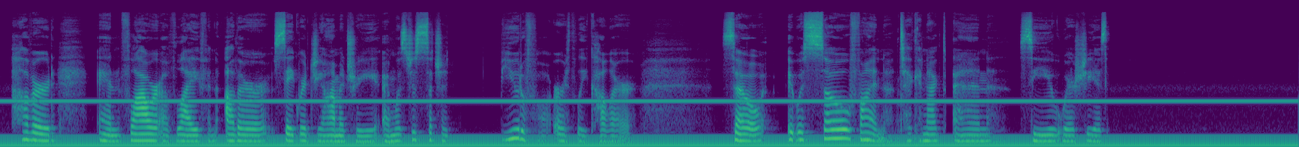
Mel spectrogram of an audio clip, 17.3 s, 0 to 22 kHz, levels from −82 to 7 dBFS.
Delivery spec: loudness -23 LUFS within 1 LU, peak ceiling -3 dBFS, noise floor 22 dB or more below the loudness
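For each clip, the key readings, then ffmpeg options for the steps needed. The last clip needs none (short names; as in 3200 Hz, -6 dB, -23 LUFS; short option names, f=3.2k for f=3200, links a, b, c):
hum 60 Hz; harmonics up to 300 Hz; hum level -27 dBFS; steady tone 1300 Hz; tone level -33 dBFS; loudness -24.5 LUFS; peak -5.5 dBFS; loudness target -23.0 LUFS
-> -af "bandreject=f=60:t=h:w=4,bandreject=f=120:t=h:w=4,bandreject=f=180:t=h:w=4,bandreject=f=240:t=h:w=4,bandreject=f=300:t=h:w=4"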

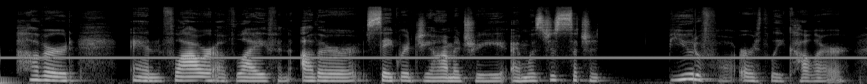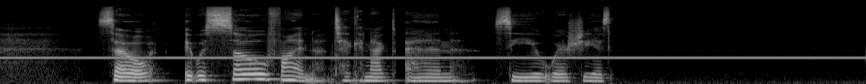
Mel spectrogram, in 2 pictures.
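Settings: hum none; steady tone 1300 Hz; tone level -33 dBFS
-> -af "bandreject=f=1.3k:w=30"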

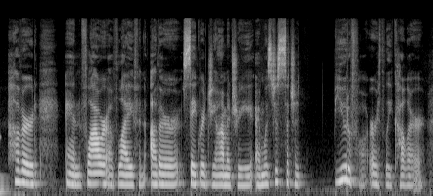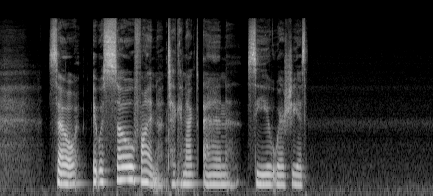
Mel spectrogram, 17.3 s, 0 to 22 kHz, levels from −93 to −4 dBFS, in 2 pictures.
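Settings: steady tone none; loudness -24.5 LUFS; peak -5.5 dBFS; loudness target -23.0 LUFS
-> -af "volume=1.5dB"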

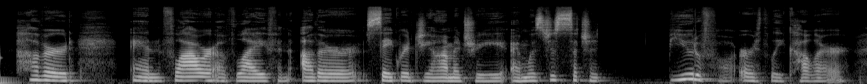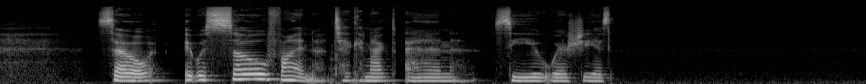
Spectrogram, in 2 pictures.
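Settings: loudness -23.0 LUFS; peak -4.0 dBFS; noise floor -62 dBFS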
